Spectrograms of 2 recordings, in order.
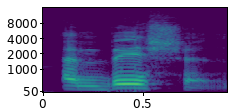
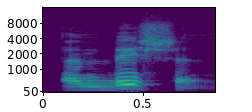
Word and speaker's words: ambition: Ambition. Tion here sounds shin. Ambition.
